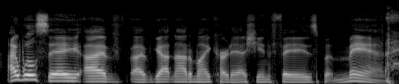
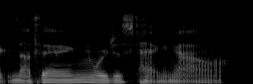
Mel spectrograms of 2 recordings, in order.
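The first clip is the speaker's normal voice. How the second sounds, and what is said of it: Imitated voice with vocal fry. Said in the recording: “I like the way Kourtney Kardashian talks ... oh, it's a vocal fry.”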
